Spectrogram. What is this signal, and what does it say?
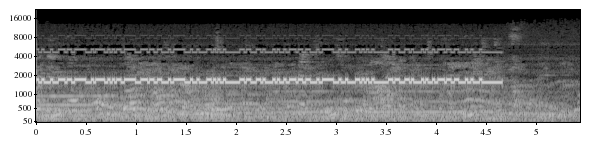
RTTY (45.45 baud, 170 Hz shift), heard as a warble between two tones, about 1650 Hz centre, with the noise of a cafe. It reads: … TEST CT4LGF CT4LGF CQ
